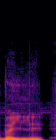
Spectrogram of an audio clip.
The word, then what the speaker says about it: bailé: Bailé, B-A-I-L-E, qui est un nom masculin qui se prononce bailé.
